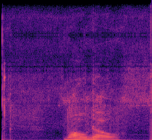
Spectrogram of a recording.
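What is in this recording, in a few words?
"mono", Dutch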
